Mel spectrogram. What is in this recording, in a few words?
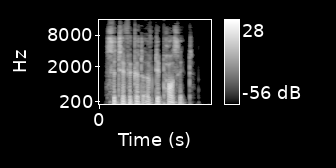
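"certificate of deposit", British English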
